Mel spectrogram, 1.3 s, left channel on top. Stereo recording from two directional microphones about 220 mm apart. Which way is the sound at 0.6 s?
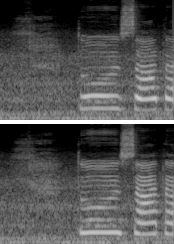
50° right (ahead or behind).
